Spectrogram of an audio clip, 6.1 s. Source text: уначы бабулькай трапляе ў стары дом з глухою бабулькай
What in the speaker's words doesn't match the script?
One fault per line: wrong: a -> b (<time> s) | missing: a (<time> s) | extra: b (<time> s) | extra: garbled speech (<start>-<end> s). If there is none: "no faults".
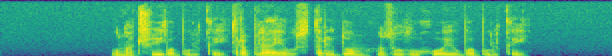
no faults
